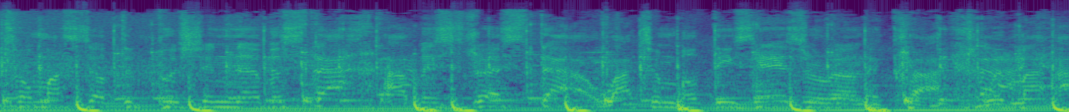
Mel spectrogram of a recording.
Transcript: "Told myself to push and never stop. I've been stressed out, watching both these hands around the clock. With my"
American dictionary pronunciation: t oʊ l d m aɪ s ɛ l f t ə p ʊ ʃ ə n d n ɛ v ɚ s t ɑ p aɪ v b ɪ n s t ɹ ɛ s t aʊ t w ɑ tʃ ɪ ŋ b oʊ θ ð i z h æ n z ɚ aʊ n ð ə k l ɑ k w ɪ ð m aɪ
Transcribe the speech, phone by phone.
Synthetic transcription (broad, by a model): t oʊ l m aɪ s ɛ l f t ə p ʊ ʃ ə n n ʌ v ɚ s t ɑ aɪ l b ɪ n s t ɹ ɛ s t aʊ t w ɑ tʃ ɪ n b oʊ t ð i z h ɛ z ɚ aʊ n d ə k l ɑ w ɪ ð m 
